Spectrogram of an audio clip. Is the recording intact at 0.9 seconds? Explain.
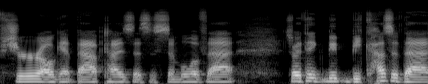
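No. At 0.9 seconds the speech has channel delay (comb filtering), and this fault runs through the whole clip. One channel arrives roughly 20 ms after the other. When the two are summed to mono, the parts they share cancel at evenly spaced frequencies. The first notch sits at around 20 Hz, and more follow at regular steps up the spectrum. The result sounds rough or slightly doubled.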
